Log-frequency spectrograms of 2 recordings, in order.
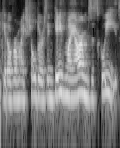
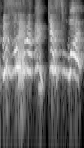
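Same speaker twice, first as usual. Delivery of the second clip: excited call; 6 dB louder than usual. A narrator's reading. Mo calling excitedly.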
